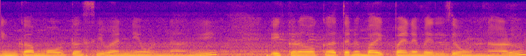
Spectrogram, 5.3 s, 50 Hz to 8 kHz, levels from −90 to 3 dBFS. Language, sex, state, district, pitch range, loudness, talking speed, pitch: Telugu, female, Andhra Pradesh, Guntur, 200-220 Hz, -15 LUFS, 115 wpm, 215 Hz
